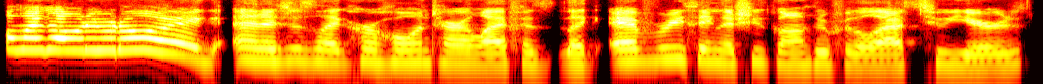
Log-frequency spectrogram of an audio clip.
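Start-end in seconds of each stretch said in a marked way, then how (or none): 0.0-1.1 much higher and louder, stunned disbelief; shocked high squeal at the proposal; shocked shriek. Retold or imitated. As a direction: squeal it like you just caught him kneeling. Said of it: "and she's like".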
